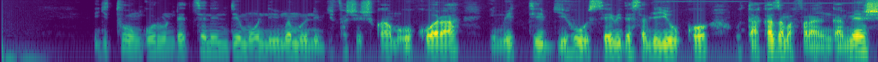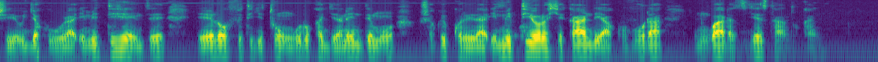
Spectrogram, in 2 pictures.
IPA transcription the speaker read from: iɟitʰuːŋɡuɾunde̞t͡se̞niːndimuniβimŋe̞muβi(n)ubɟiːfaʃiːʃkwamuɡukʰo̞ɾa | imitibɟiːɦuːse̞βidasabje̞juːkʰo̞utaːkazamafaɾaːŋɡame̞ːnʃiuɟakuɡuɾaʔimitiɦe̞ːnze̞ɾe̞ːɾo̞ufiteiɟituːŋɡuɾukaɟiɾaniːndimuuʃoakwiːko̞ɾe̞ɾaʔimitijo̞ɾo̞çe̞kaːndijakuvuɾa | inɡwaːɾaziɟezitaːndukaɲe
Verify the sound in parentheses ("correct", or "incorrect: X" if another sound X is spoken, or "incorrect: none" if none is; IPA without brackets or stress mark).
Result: correct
